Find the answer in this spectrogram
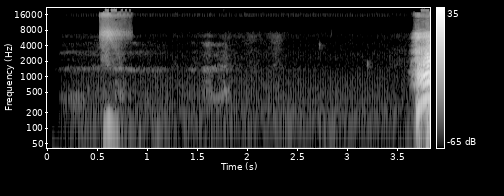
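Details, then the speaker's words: Person in a sneezing fit that dislodged a months-loose wisdom tooth: a brief, breathy sneeze burst, silence, then the start of another loud voiced sneeze. "you oh you won't believe this in this sneezing fits I got just no no I've had a loose wisdom tooth for the good cup a couple of months and during this sneezing phrase Let's Lose wisdom tooth oh my God decided to follow it"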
